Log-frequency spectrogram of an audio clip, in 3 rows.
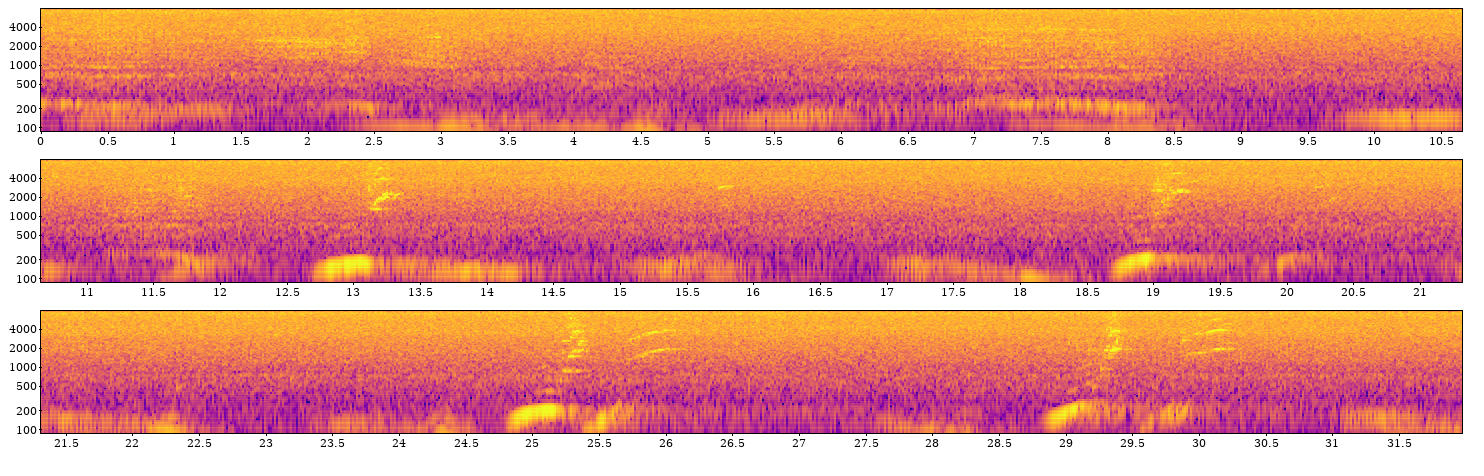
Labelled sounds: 2.6	2.9	humpback whale, 0.93 to 1.2 kHz
13.1	13.4	humpback whale, 1.5 to 2.4 kHz
25.7	26.2	humpback whale, 1.3 to 3.7 kHz
29.9	30.3	humpback whale, 1.5 to 2.1 kHz

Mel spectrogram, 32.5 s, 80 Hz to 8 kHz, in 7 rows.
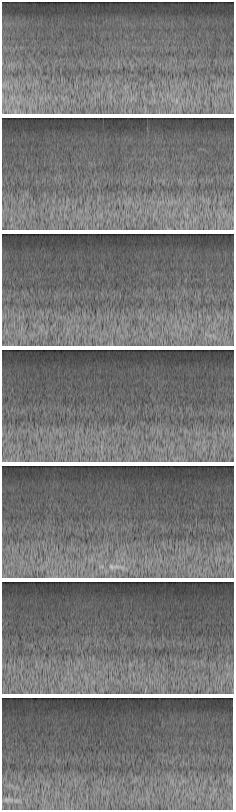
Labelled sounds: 8.5	8.8	humpback whale, 3.1 to 3.4 kHz

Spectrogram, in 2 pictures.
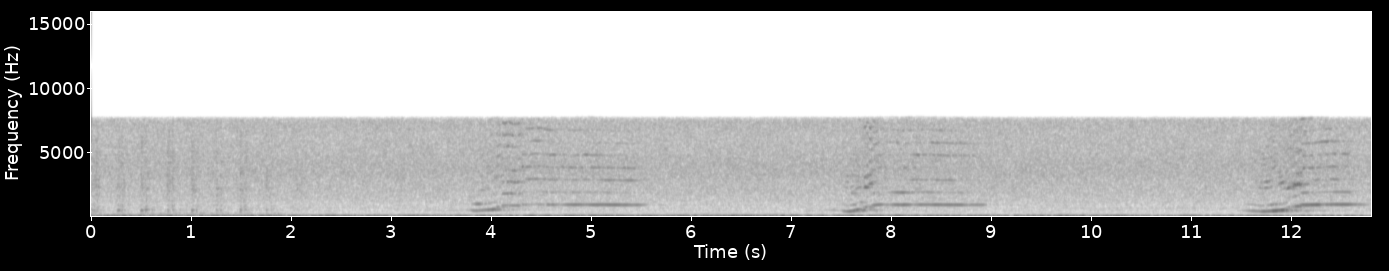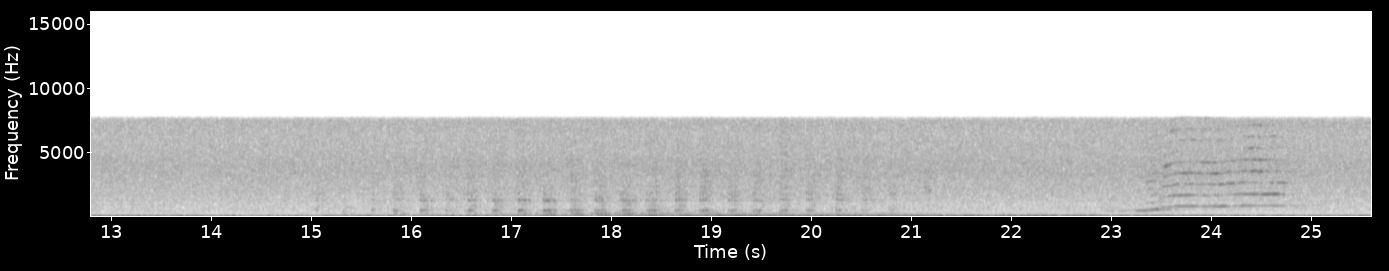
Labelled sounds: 3.8	5.5	humpback whale, 0.80 to 7.0 kHz
7.7	8.8	humpback whale, 0.80 to 7.9 kHz
11.6	12.7	humpback whale, 0.80 to 8.0 kHz
23.5	24.8	humpback whale, 0.80 to 7.8 kHz

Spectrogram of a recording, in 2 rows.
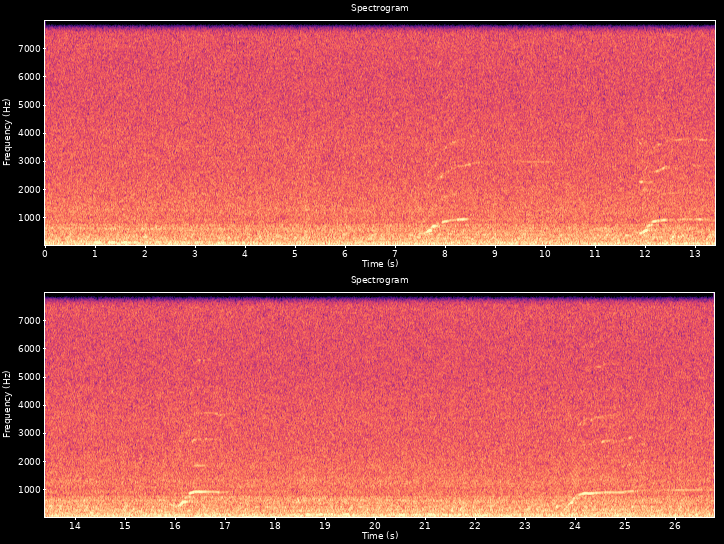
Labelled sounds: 7.9	8.5	humpback whale, 0.80 to 1.0 kHz
12.1	12.5	humpback whale, 0.80 to 2.8 kHz
16.2	16.8	humpback whale, 0.80 to 0.99 kHz
24.1	24.6	humpback whale, 0.80 to 0.96 kHz
24.8	25.2	humpback whale, 0.90 to 1.1 kHz

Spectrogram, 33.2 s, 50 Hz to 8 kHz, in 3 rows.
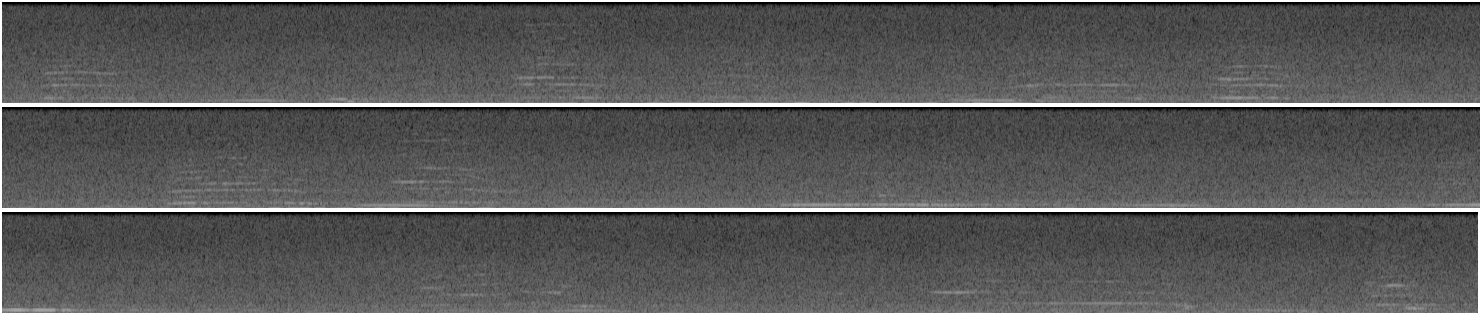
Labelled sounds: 0.3	0.9	humpback whale, 1.4 to 2.6 kHz
3.8	4.5	humpback whale, 1.4 to 6.3 kHz
7.6	7.9	humpback whale, 1.3 to 1.6 kHz
8.2	9.7	humpback whale, 1.4 to 3.0 kHz
12.4	14.9	humpback whale, 1.3 to 5.5 kHz
25.5	25.8	humpback whale, 1.4 to 1.6 kHz
29.1	30.6	humpback whale, 0.80 to 1.8 kHz
32.5	32.7	humpback whale, 2.1 to 2.3 kHz

